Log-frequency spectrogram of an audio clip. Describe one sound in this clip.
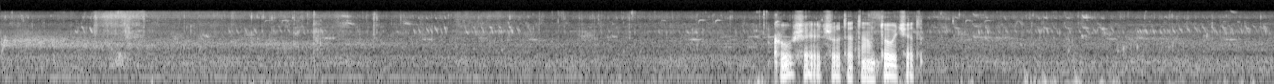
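Ducks quack softly close by.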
